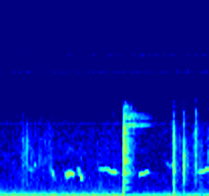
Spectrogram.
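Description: Footsteps tread on grass.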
